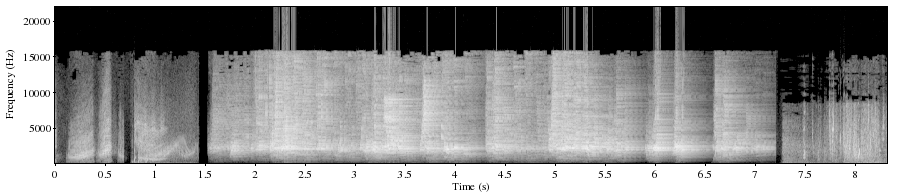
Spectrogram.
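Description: Heavily effects-processed logo-jingle audio, distorted and pitch-warped. It opens with a few short sweeping sounds, then turns into a dense, shrill, buzzing stretch full of sharp hits, and switches abruptly to a lower, choppier sound near the end.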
